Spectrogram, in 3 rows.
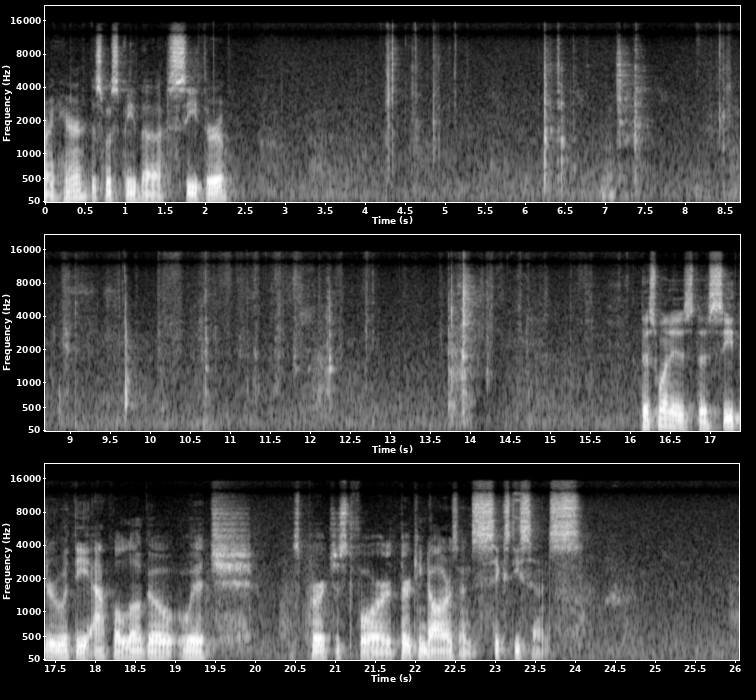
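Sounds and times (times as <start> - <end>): packaging rustling: 4.1 - 5.3, 8.2 - 12.9, 13.6 - 16.1.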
